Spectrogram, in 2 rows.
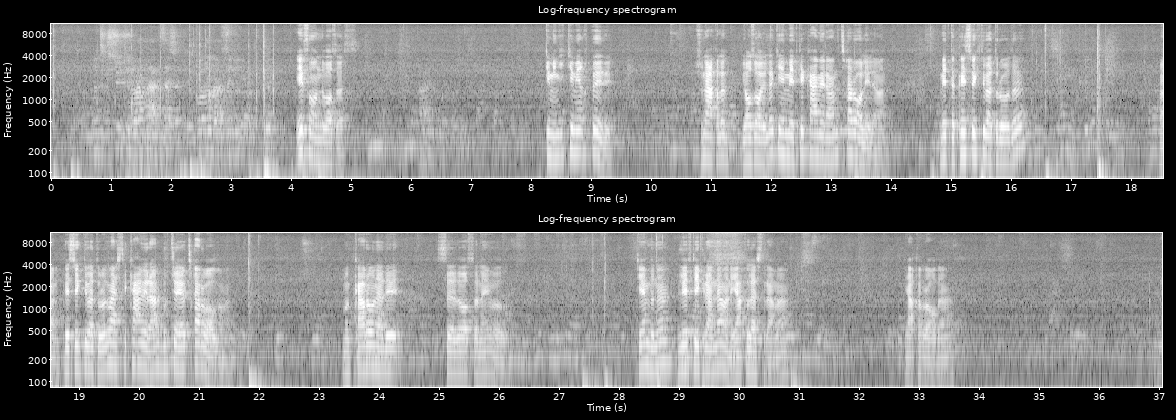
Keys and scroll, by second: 0.9 BackSpace, 1.3 Down, 3.3 Return, 13.1 c, 15.2 p, 17.2 p, 21.6 c, 27.1 s, 30.6 s.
